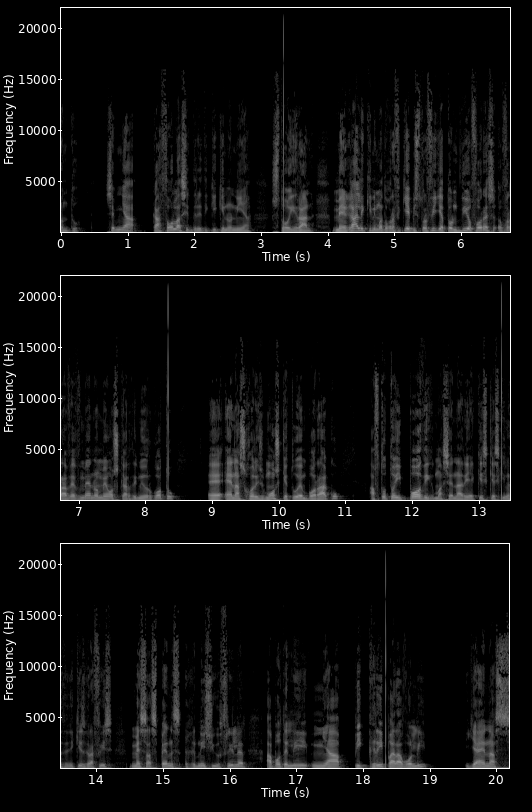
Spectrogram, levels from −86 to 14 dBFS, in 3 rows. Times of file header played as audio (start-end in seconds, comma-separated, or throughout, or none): 3.34, 8.34, 13.34, 18.34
